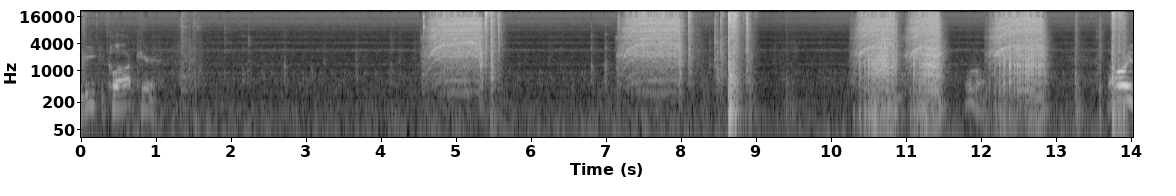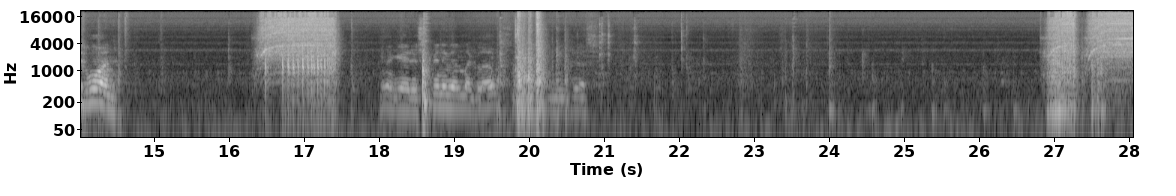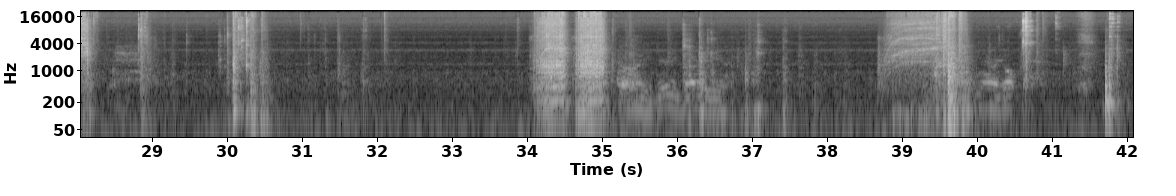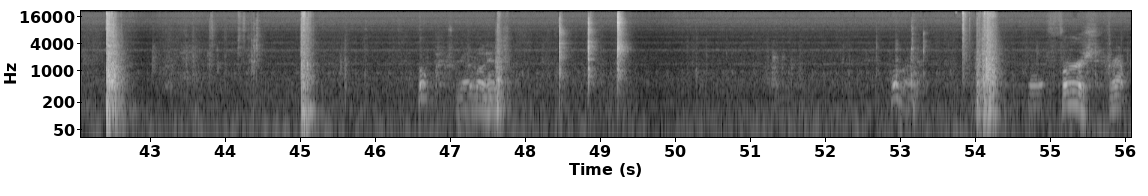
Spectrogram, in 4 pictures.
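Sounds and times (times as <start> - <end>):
power drill whine: 4.6 - 5.7, 7.1 - 8.2, 10.3 - 13.0, 16.3 - 17.6, 26.8 - 28.4, 34.0 - 35.2, 38.7 - 39.8.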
